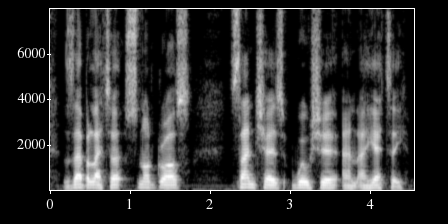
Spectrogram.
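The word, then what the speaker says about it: Ayew: Snodgrass Sanchez Wilshire and a Yeti I think you pronounce a cos it's not a J it's not pronounced as a Jayce pronounced as a hater I think it's a Yeti so let's talk about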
